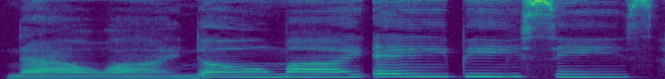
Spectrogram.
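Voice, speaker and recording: Woman singing letters very slowly. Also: high-pitched, steady tone, faint music behind. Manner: drawn-out, clearly paced, encouraging. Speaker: children's librarian leading a sing-along. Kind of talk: slow alphabet sing-along for preschoolers.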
